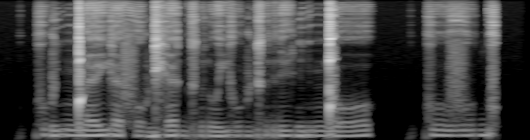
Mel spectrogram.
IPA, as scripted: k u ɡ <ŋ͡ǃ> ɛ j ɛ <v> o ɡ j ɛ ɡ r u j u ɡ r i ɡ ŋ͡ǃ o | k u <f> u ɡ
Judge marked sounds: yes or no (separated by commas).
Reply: yes, no, no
